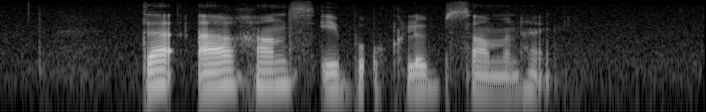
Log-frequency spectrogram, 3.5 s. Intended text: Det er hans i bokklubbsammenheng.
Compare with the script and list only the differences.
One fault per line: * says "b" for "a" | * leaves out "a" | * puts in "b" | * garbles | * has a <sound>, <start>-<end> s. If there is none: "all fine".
* has a dropout, 1.8-1.9 s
